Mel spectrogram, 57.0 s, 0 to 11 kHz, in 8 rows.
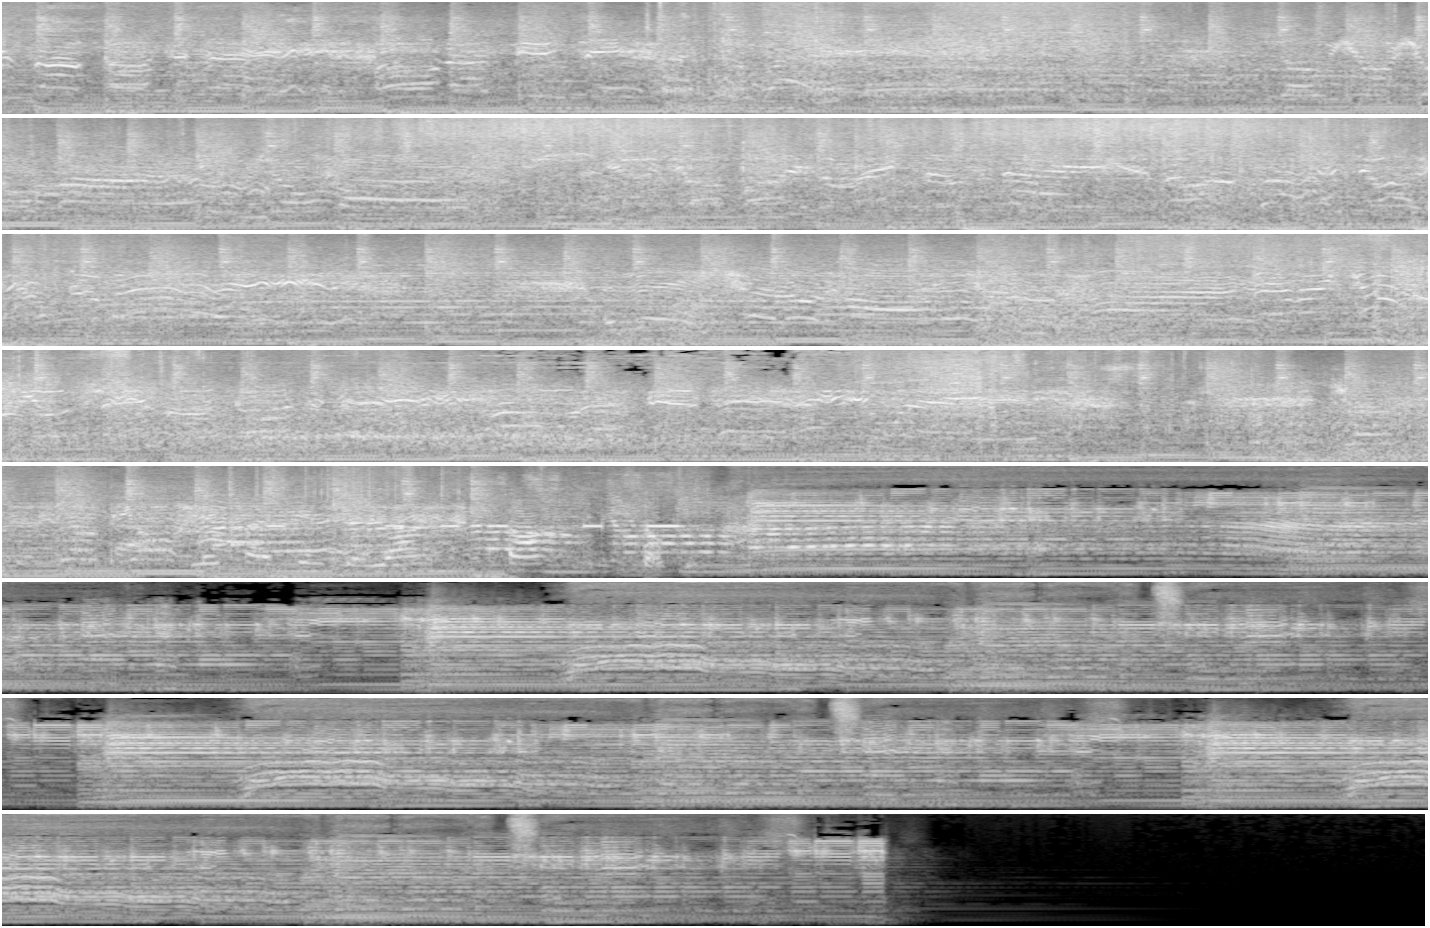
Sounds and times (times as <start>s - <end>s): Music: 0.0s - 55.2s.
